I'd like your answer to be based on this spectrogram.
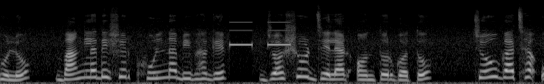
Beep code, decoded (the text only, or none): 2 short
